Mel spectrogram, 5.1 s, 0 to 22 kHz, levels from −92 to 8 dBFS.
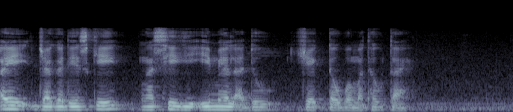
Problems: constant background noise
